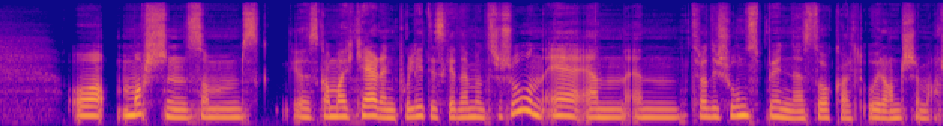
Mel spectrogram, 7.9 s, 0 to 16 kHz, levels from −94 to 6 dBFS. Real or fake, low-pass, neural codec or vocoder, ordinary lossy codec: real; 14.4 kHz; none; AAC, 64 kbps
